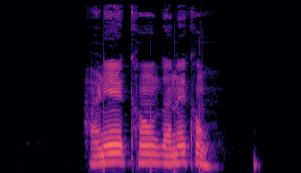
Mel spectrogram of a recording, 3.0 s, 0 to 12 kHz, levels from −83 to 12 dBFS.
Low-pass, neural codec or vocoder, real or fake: 10.8 kHz; none; real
